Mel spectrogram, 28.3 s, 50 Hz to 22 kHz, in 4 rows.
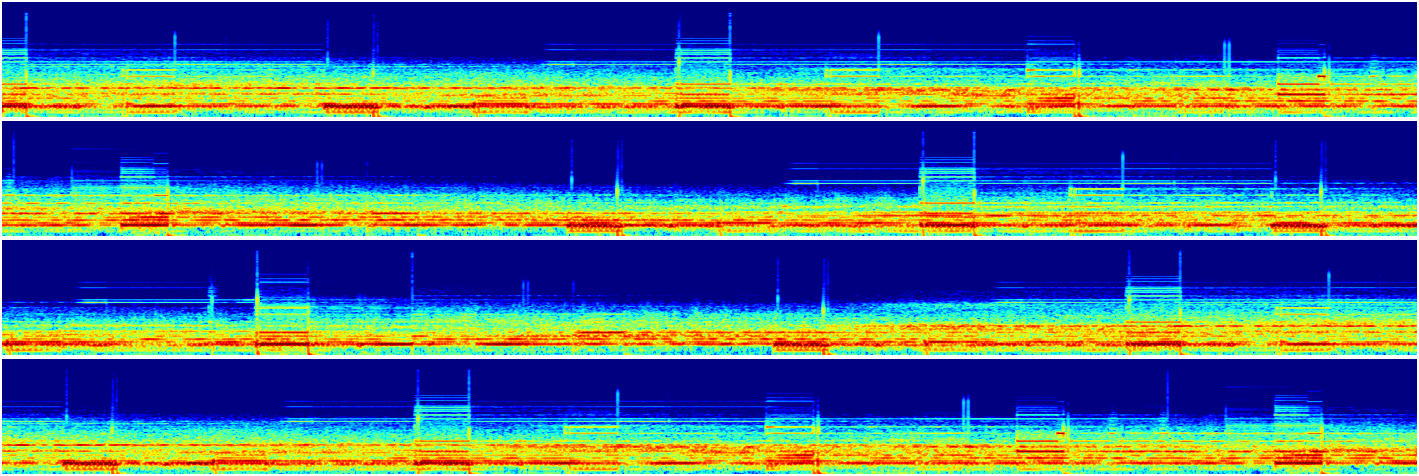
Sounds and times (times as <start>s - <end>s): Music: 0.0s - 28.3s.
